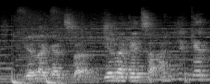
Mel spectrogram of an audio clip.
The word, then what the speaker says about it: Guelaguetza: Guelaguetza. Guelaguetza. I need to get that. I'm gonna get that. Guelaguetza. Guelaguetza. The U is silent.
